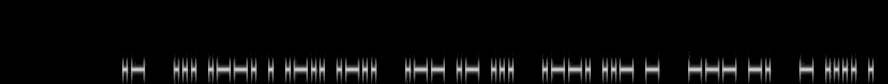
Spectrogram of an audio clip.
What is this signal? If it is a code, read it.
Morse code, heard as a keyed tone, about 28 wpm, 700 Hz. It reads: A SPELL WAS PUT ON THE
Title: Sentences from Top 1000 Words - Review Part 1 - 28wpm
